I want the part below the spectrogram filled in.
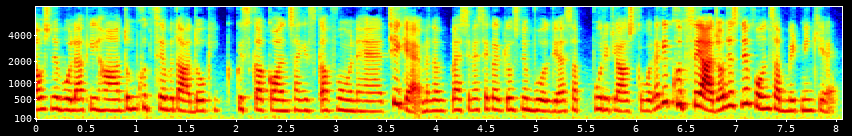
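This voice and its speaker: A chatty young woman tells a storytime while doing her makeup. Her voice is high and bright. She keeps checking in with her viewers as she talks. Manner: chatty, often checks in with "okay?". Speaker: vlogger.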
